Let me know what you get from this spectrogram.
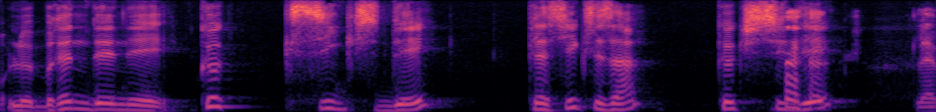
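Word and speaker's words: Koksijde: Alors, excusez-moi ma prononciation, le Brendené Coxide, classique, c'est ça? Coxide? La Coxide. Breden Coxside. Coxside. Ah, Coxside, d'accord, direct. Moi, j'essaie de le prononcer.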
